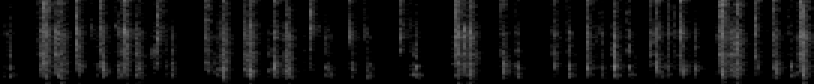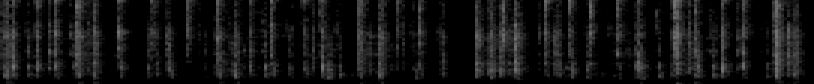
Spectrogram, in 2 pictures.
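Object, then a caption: Mechanical keyboard with round plastic keycaps. A full-size backlit typewriter-style mechanical keyboard with an aluminum body and round plastic keycaps is typed on with the fingertips of both hands. Fast bursts of short, crisp clicks and clacks fill the clip, broken by brief pauses. Each keystroke is bright and dies away almost instantly.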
